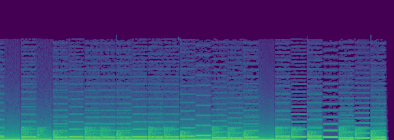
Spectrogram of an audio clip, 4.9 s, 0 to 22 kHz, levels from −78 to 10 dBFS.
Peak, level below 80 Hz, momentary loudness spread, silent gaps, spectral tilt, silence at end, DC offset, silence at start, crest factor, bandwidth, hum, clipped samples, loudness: 0 dBFS; -12 dBFS; 2 LU; none; -6.5 dB/octave; 0.1 s; 0.4%; 0 s; 10 dB; 15 kHz; none; under 0.1%; -12 LUFS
